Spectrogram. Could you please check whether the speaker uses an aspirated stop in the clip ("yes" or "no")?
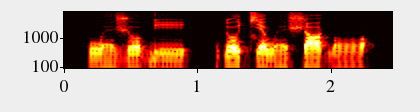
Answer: no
